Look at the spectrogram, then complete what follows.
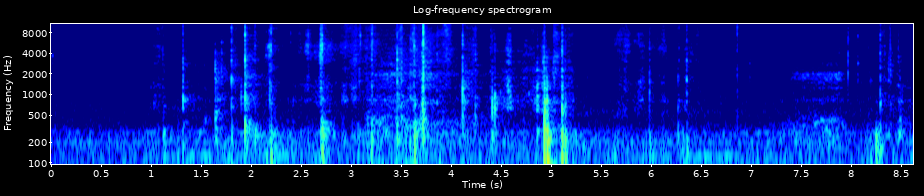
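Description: Faint handling noise: light rustles and small clicks coming and going for several seconds, the sharpest one about five seconds in, then near silence.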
